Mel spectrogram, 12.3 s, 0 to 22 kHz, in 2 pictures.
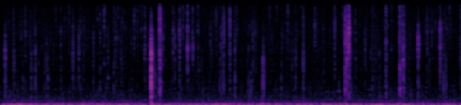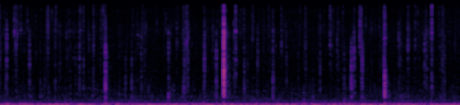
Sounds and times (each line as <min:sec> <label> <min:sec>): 0:00.0 furnace crackle firewood 0:12.2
